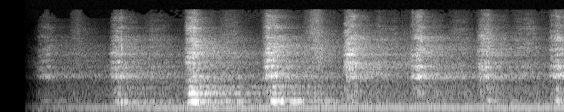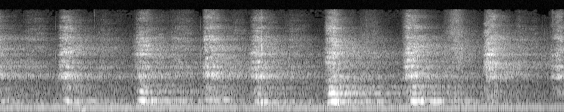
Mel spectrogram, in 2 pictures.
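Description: A man breathing hard in repeated loud gasps and sighs, roughly one a second, starting about half a second in, over a steady low hum.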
